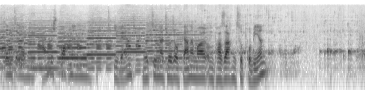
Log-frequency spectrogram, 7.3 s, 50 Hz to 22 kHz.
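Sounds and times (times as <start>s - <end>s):
speech: 0.2s - 5.6s
red wine being poured into a glass: 3.8s - 7.2s.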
